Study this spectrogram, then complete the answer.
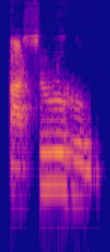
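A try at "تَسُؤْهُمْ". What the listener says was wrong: Tasuk itu kan ngelipatin. Tasuk bukan tasu ya.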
